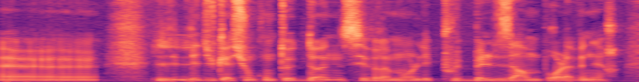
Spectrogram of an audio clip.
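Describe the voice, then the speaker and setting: Noticeable background noise sits behind a man's very deep, low voice. He speaks in a monotone, flat intonation. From northeastern France (Nancy). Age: 20s. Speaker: entrepreneur. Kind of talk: interview. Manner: halting, many repeated words.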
